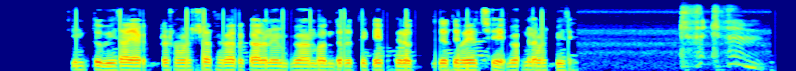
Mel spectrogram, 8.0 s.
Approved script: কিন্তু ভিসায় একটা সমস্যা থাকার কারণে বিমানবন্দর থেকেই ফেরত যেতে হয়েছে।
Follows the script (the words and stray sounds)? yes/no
no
